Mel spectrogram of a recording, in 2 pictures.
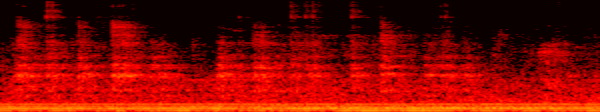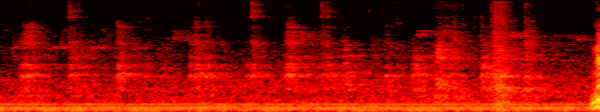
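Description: Faint room tone: a steady low electrical hum under light, irregular clicks and taps, several a second.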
